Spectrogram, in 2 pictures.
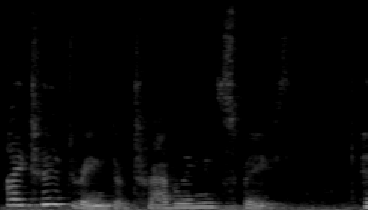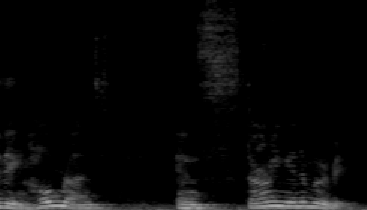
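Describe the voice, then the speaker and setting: Leading a children's reading session, a woman reads a picture book aloud in a mid-range, sing-song, mellow voice at a measured pace. A faint hiss or hum is audible. She talks straight to the kids with exaggerated emphasis, exclamations, and simple explanatory asides.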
